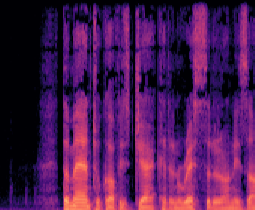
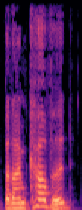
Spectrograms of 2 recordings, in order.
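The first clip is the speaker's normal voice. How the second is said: loud, high-pitched reply; shouting back; 10 semitones higher, 7 dB louder than usual. A narrator's reading. Boy assuring his mother he's decent, shouting back. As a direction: call it back in self-defence. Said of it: "he shouted back".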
